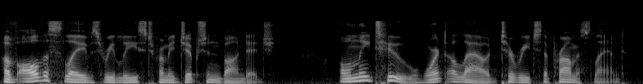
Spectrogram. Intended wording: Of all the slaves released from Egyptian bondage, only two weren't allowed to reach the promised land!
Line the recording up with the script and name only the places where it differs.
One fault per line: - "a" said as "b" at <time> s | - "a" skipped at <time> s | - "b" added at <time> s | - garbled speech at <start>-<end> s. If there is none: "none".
none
